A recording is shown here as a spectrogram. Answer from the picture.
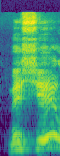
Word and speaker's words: monsieur: Monsieur, on prononce monsieur, mais ça s'écrit monsieur.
